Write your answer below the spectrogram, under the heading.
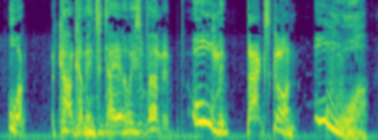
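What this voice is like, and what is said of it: Exaggerated ailing sick voice. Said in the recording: “doing a sick voice ... This is my back voice.”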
